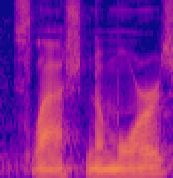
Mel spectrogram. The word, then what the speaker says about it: Nemours: Hospital for Children / Nemours rhymes with s'mores and I'm the chief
